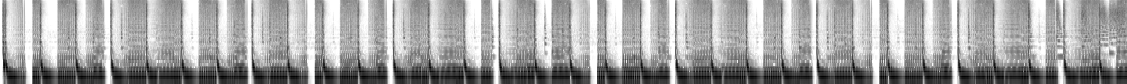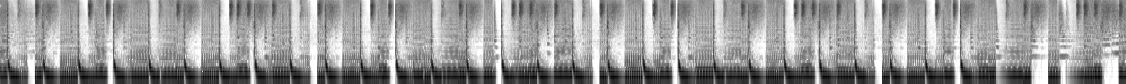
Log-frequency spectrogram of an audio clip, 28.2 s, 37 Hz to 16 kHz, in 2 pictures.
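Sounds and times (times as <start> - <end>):
filthy distorted bass: 0.0 - 28.1.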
